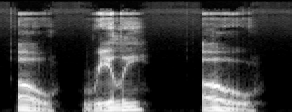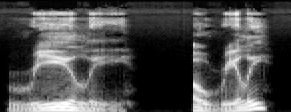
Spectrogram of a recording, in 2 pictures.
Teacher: With rising intonation. The intonation is important. You must go up at the end.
